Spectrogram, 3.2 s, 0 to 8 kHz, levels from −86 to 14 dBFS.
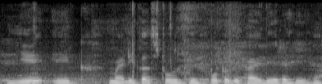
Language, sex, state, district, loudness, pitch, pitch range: Hindi, male, Gujarat, Valsad, -15 LUFS, 150 Hz, 145-150 Hz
